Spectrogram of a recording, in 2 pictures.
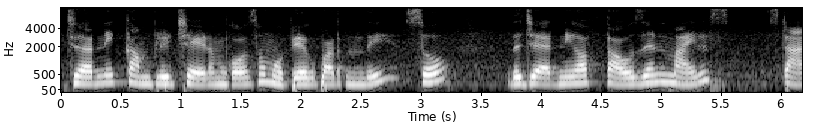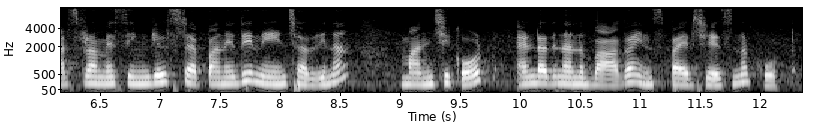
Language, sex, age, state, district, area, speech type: Telugu, female, 18-30, Andhra Pradesh, Anakapalli, rural, spontaneous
